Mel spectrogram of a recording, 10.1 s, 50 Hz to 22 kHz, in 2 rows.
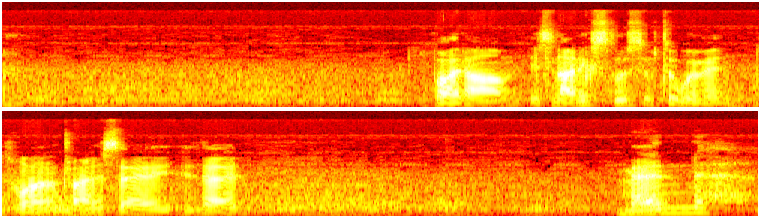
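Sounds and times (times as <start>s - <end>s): low background hiss: 0.0s - 10.0s.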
